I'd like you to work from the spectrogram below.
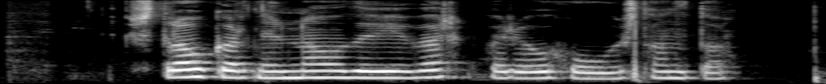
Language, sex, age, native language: Icelandic, male, 11, Icelandic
